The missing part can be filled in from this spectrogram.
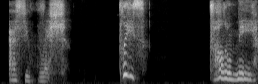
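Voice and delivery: forced out through gritted teeth. Voicing a character who must obey an order: through clenched teeth. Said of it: "through clenched teeth says".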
